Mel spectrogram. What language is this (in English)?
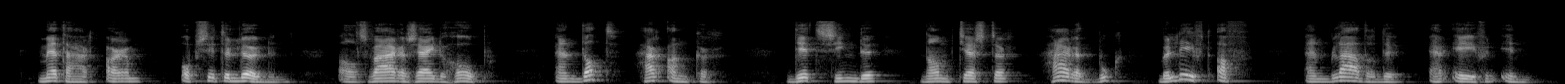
Dutch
